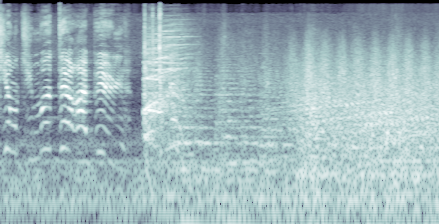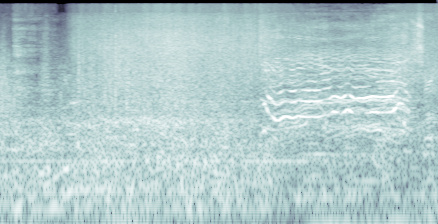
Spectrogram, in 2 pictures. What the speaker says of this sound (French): Inversion du moteur à bulles.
